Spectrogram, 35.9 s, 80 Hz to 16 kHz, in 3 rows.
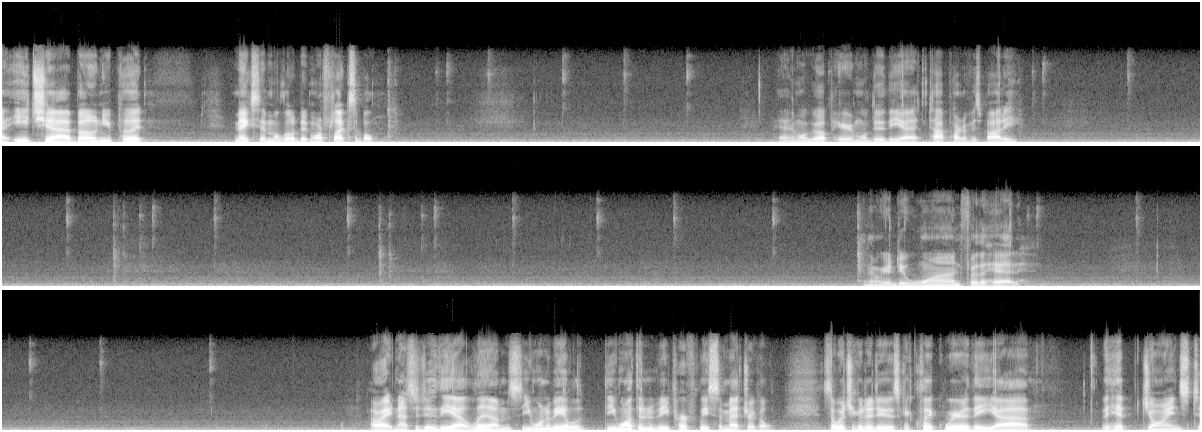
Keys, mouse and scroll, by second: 0.8 click, 3.8 e, 4.2 right click, 4.7-8.1 drag, 8.1 right click, 10.0 e, 10.2 right click, 11.2-13.0 drag, 13.0 e, 13.2 right click, 14.0-15.7 drag, 15.7 e, 16.1 right click, 17.0-20.4 drag, 20.4 e, 22.1 right click, 23.2-27.4 drag, 27.4-28.7 middle drag, 28.7 scroll up 1, 30.4-33.9 middle drag.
